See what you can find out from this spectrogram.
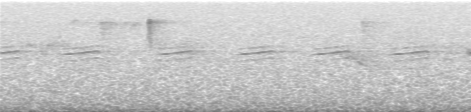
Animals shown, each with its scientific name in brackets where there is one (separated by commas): Black-capped Chickadee (Poecile atricapillus), Red-breasted Nuthatch (Sitta canadensis)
